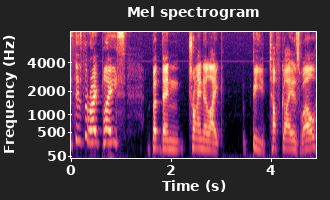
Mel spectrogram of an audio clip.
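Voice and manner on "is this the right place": mock frightened, very high-pitched, scared voice. Retelling a wrestler searching a haunted house: imitating a scared Cameron Grimes. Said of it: "very, very scared".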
